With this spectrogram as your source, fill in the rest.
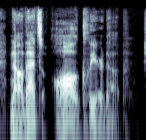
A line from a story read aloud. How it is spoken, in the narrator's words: she said sarcastically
